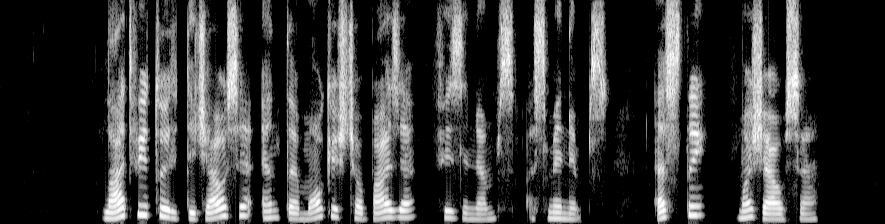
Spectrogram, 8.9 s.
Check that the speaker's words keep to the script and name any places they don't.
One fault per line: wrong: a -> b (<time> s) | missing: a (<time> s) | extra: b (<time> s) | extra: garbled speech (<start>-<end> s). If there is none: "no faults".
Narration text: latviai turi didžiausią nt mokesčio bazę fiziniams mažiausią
extra: asmenims estai (5.3 s)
